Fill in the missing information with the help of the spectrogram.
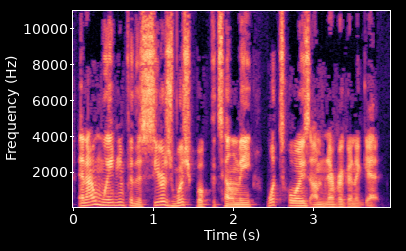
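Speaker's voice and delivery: normal talking voice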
